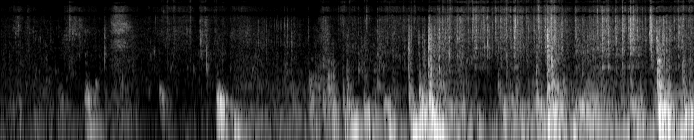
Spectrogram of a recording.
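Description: Water sloshing and knocking against a small open fishing boat as a crab-trap line is hauled in by hand. The noise gets louder and more irregular about two to three seconds in.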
